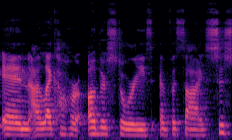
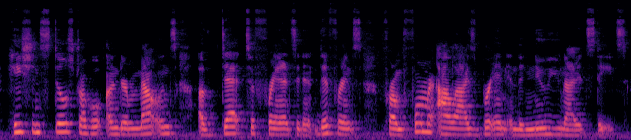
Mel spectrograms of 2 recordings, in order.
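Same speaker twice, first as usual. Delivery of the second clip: normal talking voice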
